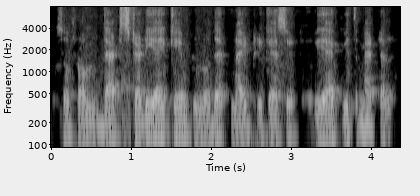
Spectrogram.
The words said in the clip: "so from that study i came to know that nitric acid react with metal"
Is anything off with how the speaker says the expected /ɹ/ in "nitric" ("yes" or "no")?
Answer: no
